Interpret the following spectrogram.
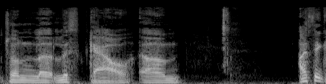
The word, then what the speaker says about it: Lithgow: Yeah, John Lithgow. I think that's how you're supposed to pronounce his name, although it sounds odd saying it. John Lithgow.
